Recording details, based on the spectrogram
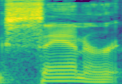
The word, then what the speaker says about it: Sanner: But it's actually pronounced Levan, and I can relate to that, because my last name, of course, being Sanner, S-A-N-N-E-R, everybody wanted to call me Sanders.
